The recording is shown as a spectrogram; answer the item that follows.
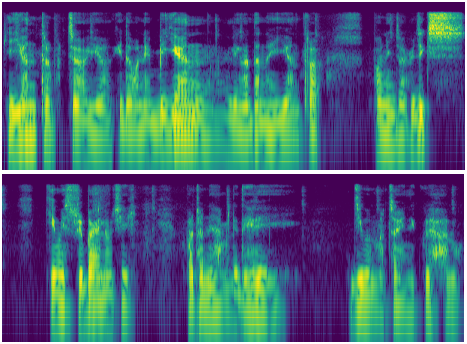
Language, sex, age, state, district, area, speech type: Nepali, male, 30-45, West Bengal, Darjeeling, rural, spontaneous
